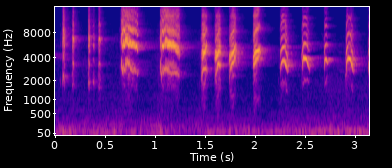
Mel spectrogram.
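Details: Orange-headed thrush in lively song used to train other birds. A rapid, almost unbroken series of loud, high chirps and whistled notes follows in quick succession.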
